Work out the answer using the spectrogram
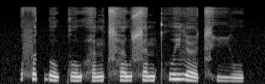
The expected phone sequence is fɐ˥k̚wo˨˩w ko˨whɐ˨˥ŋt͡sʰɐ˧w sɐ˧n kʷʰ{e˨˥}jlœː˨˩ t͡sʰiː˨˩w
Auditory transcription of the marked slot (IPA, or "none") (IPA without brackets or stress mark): e˥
